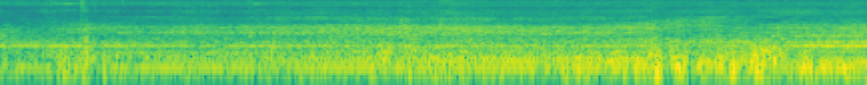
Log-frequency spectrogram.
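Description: Diesel passenger train passing along the tracks below, its engine giving a steady low hum that grows slightly louder after about a second.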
